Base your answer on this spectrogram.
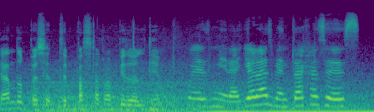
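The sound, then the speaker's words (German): People talk inside a moving car while a steady low engine drone hums beneath them, growing more noticeable partway through as the car idles or crawls along in a city traffic jam. “Jetzt fahren wir wenigstens gemeinsam und gemütlich, freuen sich … und …, obwohl sie immer noch häufig im Stau stehen.”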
